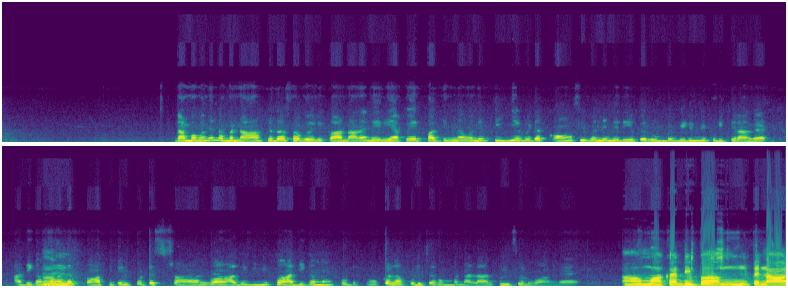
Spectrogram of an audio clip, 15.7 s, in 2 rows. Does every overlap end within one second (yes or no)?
yes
